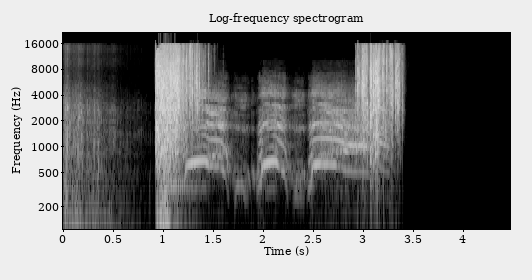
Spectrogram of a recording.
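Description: A young man yells in alarm.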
